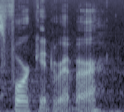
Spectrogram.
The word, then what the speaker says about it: Forked River: And then, you know, it's actually the locals are like, no, it's Forked River.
